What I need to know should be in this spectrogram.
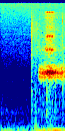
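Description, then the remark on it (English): Crickets chirp in a steady, high-pitched trill that begins about halfway through and carries on to the end, fairly soft, with a low background hum and no talking. “Crickets. Literal crickets.”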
